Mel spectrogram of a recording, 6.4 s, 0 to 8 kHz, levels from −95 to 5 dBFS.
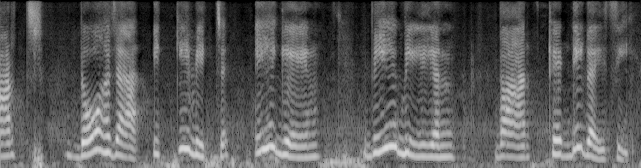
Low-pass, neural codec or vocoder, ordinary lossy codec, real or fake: none; codec, 16 kHz, 2 kbps, FreqCodec, smaller model; none; fake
